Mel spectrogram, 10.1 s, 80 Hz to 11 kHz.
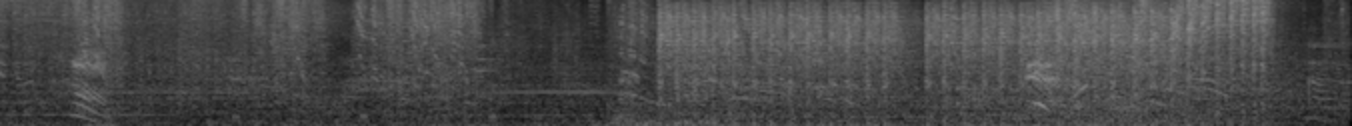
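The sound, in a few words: gunfire in the video game Mass Effect 2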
